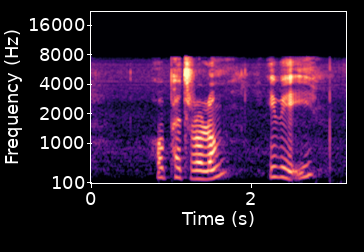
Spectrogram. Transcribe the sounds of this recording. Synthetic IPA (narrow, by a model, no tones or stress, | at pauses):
hʊpʰɛtʼrɔloŋ̩ | ɪbɛʔɪ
